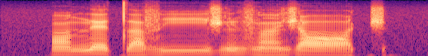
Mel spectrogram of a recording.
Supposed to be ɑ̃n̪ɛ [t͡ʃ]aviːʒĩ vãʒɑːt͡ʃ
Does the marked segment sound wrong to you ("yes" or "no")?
yes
